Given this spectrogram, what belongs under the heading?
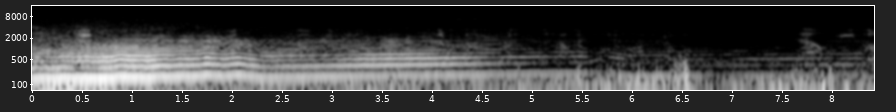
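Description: A Mazda MX-5 screams up a hillclimb course, its engine note rising and falling through gear changes as it passes close, then fading while a commentator talks over it.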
